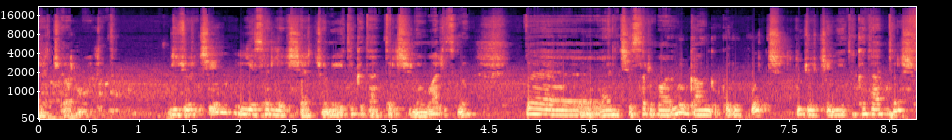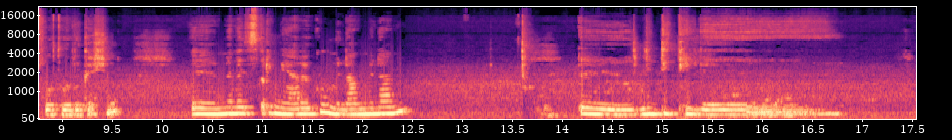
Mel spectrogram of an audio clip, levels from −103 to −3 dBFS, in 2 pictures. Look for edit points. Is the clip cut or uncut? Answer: uncut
